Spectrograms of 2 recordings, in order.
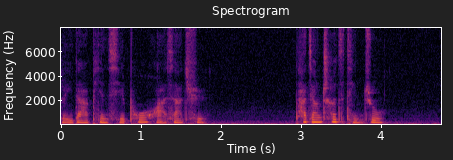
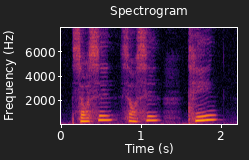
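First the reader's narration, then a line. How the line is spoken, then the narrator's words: Shouting. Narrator (Chinese): 我一面叫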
